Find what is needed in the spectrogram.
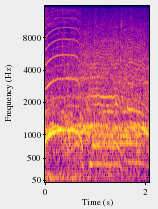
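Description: A studio crowd cheering and whooping just as the dance music stops: one high whoop rising and falling at the start, then several long shouted calls.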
